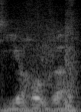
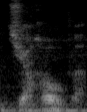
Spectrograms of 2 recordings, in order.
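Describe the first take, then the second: First: "Jehovah" begun with a Y sound, yeh-HO-vah; Hebrew Y pronunciation. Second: "Jehovah" begun with an English J sound; wrong J pronunciation. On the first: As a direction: say "Jehovah" with Y in place of J. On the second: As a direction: say "Jehovah" with a hard J at the front. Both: Shown as a demonstration. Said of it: "No J in the alphabet".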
